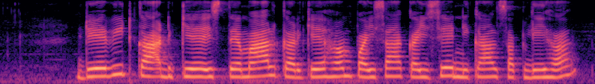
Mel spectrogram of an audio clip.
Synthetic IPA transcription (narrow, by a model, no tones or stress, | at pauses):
ɖebiʈkaɾɖkeist̪emalkəɾkeɦəmpəɪsakəɪsenikalsəkliɦə̃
